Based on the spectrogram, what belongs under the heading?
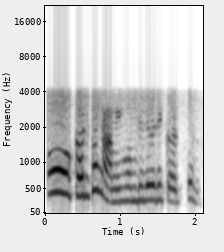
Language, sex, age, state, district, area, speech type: Marathi, female, 18-30, Maharashtra, Nanded, rural, conversation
